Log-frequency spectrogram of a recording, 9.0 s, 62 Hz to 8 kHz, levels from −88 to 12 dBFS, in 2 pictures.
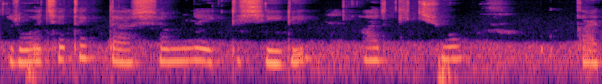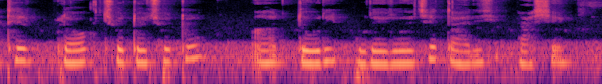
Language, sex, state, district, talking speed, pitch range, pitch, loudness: Bengali, female, West Bengal, Alipurduar, 120 wpm, 220-260 Hz, 235 Hz, -18 LUFS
